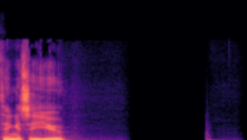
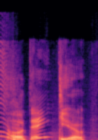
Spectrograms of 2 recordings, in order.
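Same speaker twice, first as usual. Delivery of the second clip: very high-pitched squeal of gratitude; acting out a touched reaction; retold delighted thanks; slower than usual. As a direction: squeak it, imitating delighted surprise. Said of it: "And I was like".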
